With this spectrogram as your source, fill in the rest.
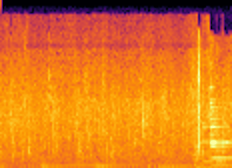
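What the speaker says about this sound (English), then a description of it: "The raindrops fall on the paper, blending with soft patters." Soft, steady rain patters across a surface inside a video game, a faint even wash of drops with a brief tonal swell near the end and no talking.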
